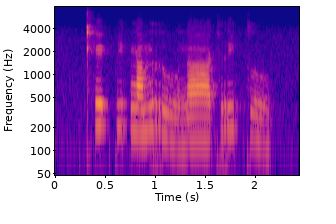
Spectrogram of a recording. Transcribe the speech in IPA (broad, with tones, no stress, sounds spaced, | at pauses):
kʰ e˥˩ ʔ p i˥˩ t̚ ŋ a˦˥ m r uː˨˩ n aː˧ k r i˥˩ t̚ k l uː˨˩ p̚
